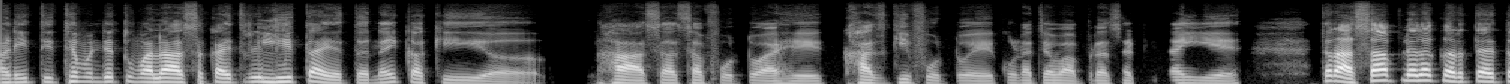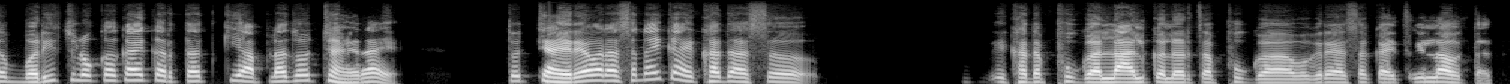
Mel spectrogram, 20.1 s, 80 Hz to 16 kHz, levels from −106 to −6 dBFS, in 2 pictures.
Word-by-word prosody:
आणि 155 +2 -5
तिथे 175 +3 -6
म्हणजे 190 -1 -5
तुम्हाला 175 -2 +3
असं 160 - -4
काहीतरी 175 +2 -2
लिहिता 185 +1 -1
येत. 130 -2 -6
नाही 155 +5 -7
का? 155 - -4
की 125 -4 -11
अ, 95 -3 -11 0.4
हा 135 -2 -1
असा-असा 125 +1 -8
फोटो 120 0 -14
आहे. 110 -1 -8 0.2
खाजगी 130 +1 -6
फोटो 115 -3 -15
आहे. 110 -1 -9
कोणाच्या 120 0 -11
वापरासाठी 115 +1 -11
नाहीये. 115 -4 -9 0.6
तर 220 - +2
असा 160 +9 +6
आपल्याला 235 0 +3
करता 195 -2 +2
येतं. 180 0 -2
बरीच 190 +8 +1
लोकं 235 0 0
काय 240 0 +5
करतात, 210 -2 +1
की 230 -2 -3
आपला 195 +2 +1
जो 230 - +1
चेहरा 170 -3 +2
आहे, - - -1 0.8
तो 210 - 0
चेहऱ्यावर 200 +5 +7
असं 225 +2 +1
नाही 275 +1 0
का 275 -5 +2
एखादं 200 0 +1
असं 175 -1 -3 1.3
एखादा 175 0 -1
फुगा, 170 -5 +3
लाल 160 0 +6
कलरचा 155 -2 0
फुगा 150 -4 -1
वगैरे 155 +3 -3
असं 155 +2 -2
काहीतरी 160 +3 -3
लावतात. 165 -4 +1
165 Hz, 155 wpm, -21 LUFS, 130-195 Hz, 1.3 s, चेहऱ्यावर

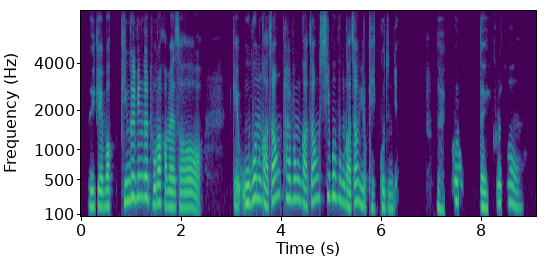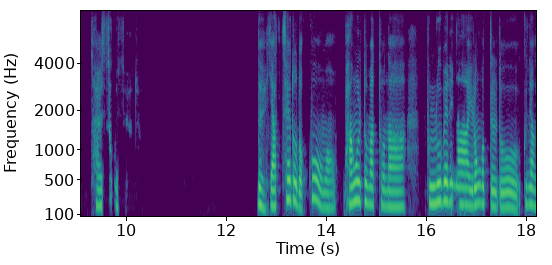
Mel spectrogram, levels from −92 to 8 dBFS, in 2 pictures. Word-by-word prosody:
이게 175 -1 +1
막 180 +1 0
빙글빙글 270 +3 +2
돌아가면서 170 -6 +1 0.6
이게 - - -4
5 215 - +3
분 260 +2 +3
과정 240 - +2
8 265 -2 -1
분 255 0 -2
과정 225 +5 0
15 280 +2 -2
분 245 -4 -3
과정 210 +5 +1
이렇게 180 -3 -5
있거든요. 155 +1 -6 0.9
네 155 -6 -4
그럼 235 -1 0 0.4
네 180 - +2 0.2
그래서 210 -6 -5 0.4
잘 180 -1 -3
쓰고 - - -12
있어요 - - -15
좀. - - -31 2.4
네 185 -7 +2
야채도 220 +7 +3
넣고 220 - 0
뭐 160 -1 -4 0.2
방울토마토나 195 -6 +1 0.4
블루베리나 210 -2 +4
이런 190 +3 +3
것들도 165 -6 0
그냥 195 -2 -1
195 Hz, 225 characters per minute, -23 LUFS, 175-230 Hz, 2.4 s, 블루베리나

